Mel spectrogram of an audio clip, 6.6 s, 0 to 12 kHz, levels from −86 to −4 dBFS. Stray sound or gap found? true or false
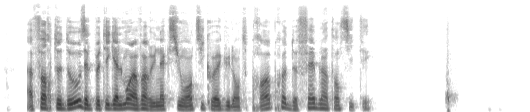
true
